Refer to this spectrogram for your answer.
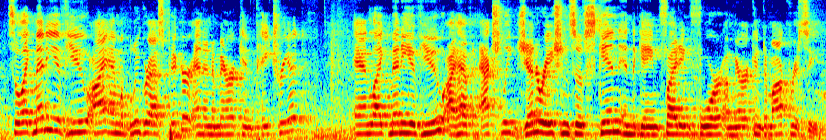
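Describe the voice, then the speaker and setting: Man, middle-aged, high-pitched, earnest and grateful, live speech, echoey hall, light crowd noise. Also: a bit bright. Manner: earnest, grateful, rallying, with fillers. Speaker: volunteer speaker at a fundraiser concert. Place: large room with live audience. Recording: echoey room, crowd murmur.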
